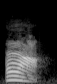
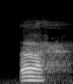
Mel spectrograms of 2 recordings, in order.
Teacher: Ain bawah, ha naik atas sikit. Itu bezanya katanya.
